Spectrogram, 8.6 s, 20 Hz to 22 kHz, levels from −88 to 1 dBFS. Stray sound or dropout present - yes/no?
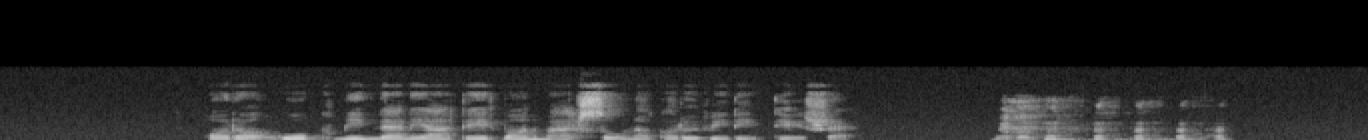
yes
